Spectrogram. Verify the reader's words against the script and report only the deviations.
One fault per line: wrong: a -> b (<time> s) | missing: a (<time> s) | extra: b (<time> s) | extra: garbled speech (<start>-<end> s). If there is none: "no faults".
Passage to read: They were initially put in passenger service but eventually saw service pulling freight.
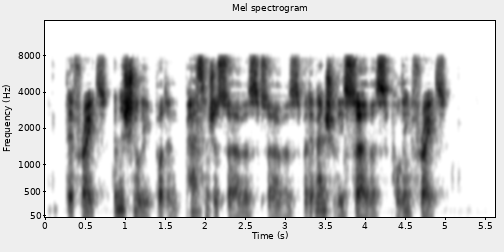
wrong: were -> freight (0.3 s)
extra: service (2.7 s)
missing: saw (3.7 s)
